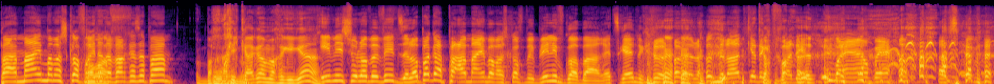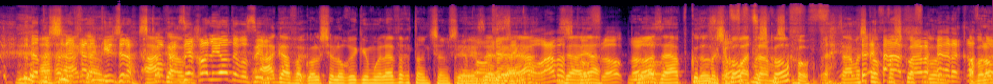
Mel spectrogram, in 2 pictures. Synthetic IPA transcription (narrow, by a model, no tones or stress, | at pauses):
paːmaimbamaʃkofʁait̪ad̪avaʁkazepaːm | bauχikaɡamaχaɡiɡaimːiʃulo̞mevid̪zelopaɡapaːmajimbamaʃko̞fmiblilifɡuabaaʁet͡skenkilulzeload̪̚ked̪ekaad̪ibaombaajomazevet̪ud̪abeʃnejχaakimʃelamaʃkoɡaejaχolijot̪emosimaɡavaɡo̞lʃeloʁiɡimuleveʁt̪onʃamʃezeajaoʁamazajaflolozeajamaʃkomaʃkokfoft͡sajamaʃkofmakoɡoaval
